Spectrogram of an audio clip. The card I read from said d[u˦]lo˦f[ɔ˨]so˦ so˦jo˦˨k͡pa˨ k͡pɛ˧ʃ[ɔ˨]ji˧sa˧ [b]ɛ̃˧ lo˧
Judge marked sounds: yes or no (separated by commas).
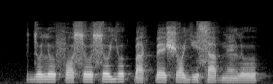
no, no, no, yes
